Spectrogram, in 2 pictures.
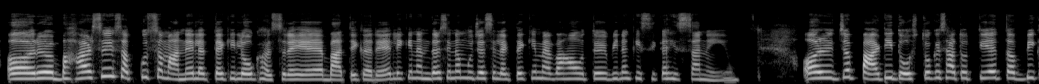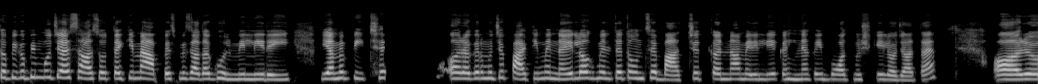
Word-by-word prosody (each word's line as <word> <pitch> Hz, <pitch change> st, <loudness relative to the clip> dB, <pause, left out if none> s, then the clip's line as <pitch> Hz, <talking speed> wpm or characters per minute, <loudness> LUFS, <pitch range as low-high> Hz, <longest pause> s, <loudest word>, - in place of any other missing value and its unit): और 265 Hz, +2 st, +7 dB
बाहर 275 Hz, +3 st, +3 dB
से 380 Hz, +4 st, +3 dB
सब 320 Hz, -6 st, 0 dB
कुछ 335 Hz, -1 st, -4 dB
सामान्य 255 Hz, -6 st, +2 dB
लगता 255 Hz, 0 st, +1 dB
है 255 Hz, -, +5 dB
कि 270 Hz, -, -4 dB
लोग 250 Hz, 0 st, 0 dB
हँस 220 Hz, +1 st, -4 dB
रहे 230 Hz, -1 st, +3 dB
हैं, 230 Hz, 0 st, +3 dB
बातें 215 Hz, 0 st, +1 dB
कर 215 Hz, -1 st, -2 dB
रहे 210 Hz, +1 st, +1 dB
हैं 245 Hz, -, +1 dB
लेकिन 270 Hz, +3 st, -4 dB
अंदर 270 Hz, -1 st, +1 dB
से 295 Hz, +2 st, -6 dB
ना 305 Hz, +1 st, -2 dB
मुझे 295 Hz, -2 st, -3 dB
ऐसे 275 Hz, 0 st, -5 dB
लगता 245 Hz, 0 st, -1 dB
है -, -, -3 dB
कि 290 Hz, +3 st, -8 dB
मैं 275 Hz, -2 st, -1 dB
वहाँ 255 Hz, 0 st, 0 dB
होते 255 Hz, 0 st, -5 dB
हुए 265 Hz, 0 st, 0 dB
भी 260 Hz, +1 st, -5 dB
ना 280 Hz, +1 st, -4 dB
किसी 265 Hz, -2 st, -7 dB
का 265 Hz, -, -4 dB
हिस्सा 245 Hz, -2 st, -4 dB
नहीं 200 Hz, -4 st, -9 dB
हूँ। 215 Hz, -, -13 dB, 0.7 s
और 290 Hz, +2 st, +5 dB
जब 290 Hz, +5 st, -2 dB
पार्टी 280 Hz, +3 st, +5 dB
दोस्तों 255 Hz, +3 st, 0 dB
के 300 Hz, +1 st, -5 dB
साथ 295 Hz, -1 st, -1 dB
होती 290 Hz, +1 st, -3 dB
है 300 Hz, 0 st, +4 dB
तब 280 Hz, -5 st, 0 dB
भी 305 Hz, -, +1 dB
कभी-कभी 310 Hz, +2 st, -3 dB
मुझे 330 Hz, -1 st, 0 dB
एहसास 290 Hz, -3 st, +3 dB
होता 275 Hz, -1 st, 0 dB
है 265 Hz, -, +2 dB
कि 290 Hz, -, -5 dB
मैं 280 Hz, -1 st, +4 dB
आपस 255 Hz, +1 st, +1 dB
में 275 Hz, -, -5 dB
ज़्यादा 255 Hz, -1 st, +1 dB
घुल-मिल 240 Hz, -3 st, -2 dB
नहीं 235 Hz, 0 st, 0 dB
रही 225 Hz, 0 st, 0 dB, 0.3 s
या 260 Hz, 0 st, +6 dB
मैं 285 Hz, +1 st, -1 dB
पीछे 280 Hz, +2 st, -4 dB, 0.7 s
और 275 Hz, 0 st, +2 dB
अगर 280 Hz, +1 st, 0 dB
मुझे 285 Hz, +2 st, -4 dB
पार्टी 250 Hz, -1 st, +2 dB
में 285 Hz, +1 st, -2 dB
नए 250 Hz, -1 st, +2 dB
लोग 290 Hz, 0 st, +1 dB
मिलते 285 Hz, 0 st, -1 dB
हैं, 285 Hz, -, -1 dB
तो 295 Hz, -, -2 dB
उनसे 285 Hz, +1 st, -1 dB
बातचीत 225 Hz, +3 st, -1 dB
करना 245 Hz, -1 st, -1 dB
मेरे 235 Hz, -1 st, -2 dB
लिए 235 Hz, +1 st, -3 dB
कहीं 235 Hz, 0 st, -3 dB
न 235 Hz, +1 st, -3 dB
कहीं 245 Hz, 0 st, -5 dB
बहुत 230 Hz, -1 st, -4 dB
मुश्किल 230 Hz, 0 st, -6 dB
हो 210 Hz, -, -1 dB
जाता 195 Hz, +1 st, -4 dB
है। 295 Hz, -, -1 dB, 0.7 s
और 230 Hz, 0 st, +6 dB
265 Hz, 250 wpm, -23 LUFS, 240-285 Hz, 0.7 s, और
